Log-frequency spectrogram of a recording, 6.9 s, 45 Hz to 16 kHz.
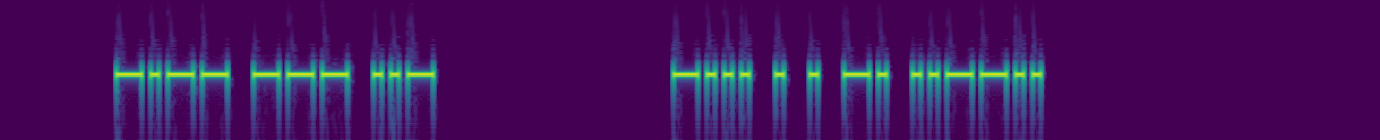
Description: Morse code, heard as a keyed tone, about 28 wpm, 700 Hz. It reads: YOU BEEN?
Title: 4x Word-Spacing - Sentences from Top 200 Words - 28wpm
